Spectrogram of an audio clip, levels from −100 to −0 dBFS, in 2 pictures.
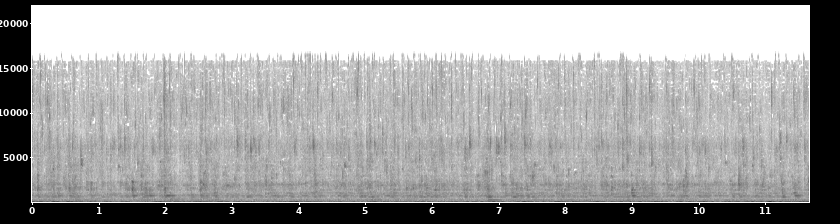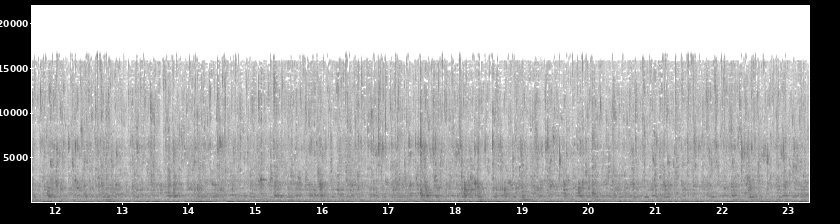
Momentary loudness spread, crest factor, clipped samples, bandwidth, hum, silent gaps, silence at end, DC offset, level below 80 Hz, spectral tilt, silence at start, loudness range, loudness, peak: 3 LU; 18 dB; under 0.1%; 16.5 kHz; none; none; 0 s; under 0.1%; -40 dBFS; -2.5 dB/octave; 0 s; 2 LU; -44 LUFS; -12 dBFS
